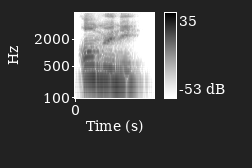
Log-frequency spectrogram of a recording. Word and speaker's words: emmener: Ah, c'est amener, Ouais, même s'il y a les deux M devant et qu'on pourrait se dire que ça se prononce et, ça se prononce pas et, ça se prononce en.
